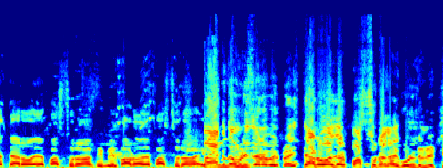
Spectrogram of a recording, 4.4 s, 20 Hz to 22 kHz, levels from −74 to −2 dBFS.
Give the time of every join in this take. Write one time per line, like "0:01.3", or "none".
0:02.1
